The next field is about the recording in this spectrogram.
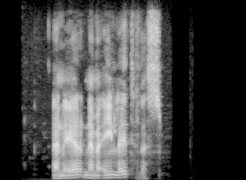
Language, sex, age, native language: Icelandic, male, 20-29, Icelandic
